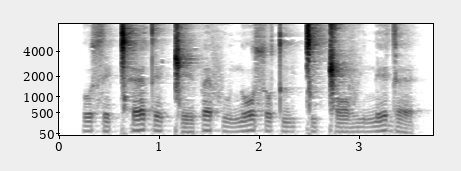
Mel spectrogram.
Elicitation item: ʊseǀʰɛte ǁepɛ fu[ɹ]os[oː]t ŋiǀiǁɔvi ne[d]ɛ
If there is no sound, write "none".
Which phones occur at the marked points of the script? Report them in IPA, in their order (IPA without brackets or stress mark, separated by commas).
n, o, d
